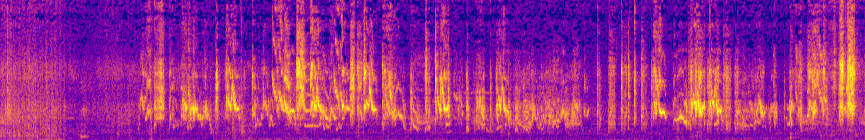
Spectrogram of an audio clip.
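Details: Lovebirds keep up a continuous, busy chatter of high, squeaky chirps and harsh little squawks, overlapping one another, after a brief low thump at the start.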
